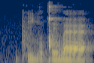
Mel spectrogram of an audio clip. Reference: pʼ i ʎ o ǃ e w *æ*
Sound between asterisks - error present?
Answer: no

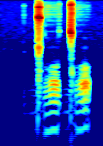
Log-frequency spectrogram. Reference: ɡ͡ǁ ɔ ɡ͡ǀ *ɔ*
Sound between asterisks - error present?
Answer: no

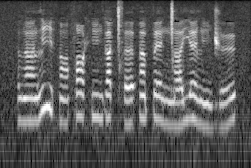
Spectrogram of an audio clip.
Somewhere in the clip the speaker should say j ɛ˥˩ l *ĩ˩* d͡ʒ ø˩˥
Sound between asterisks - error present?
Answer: no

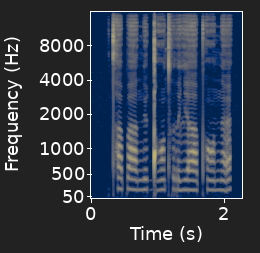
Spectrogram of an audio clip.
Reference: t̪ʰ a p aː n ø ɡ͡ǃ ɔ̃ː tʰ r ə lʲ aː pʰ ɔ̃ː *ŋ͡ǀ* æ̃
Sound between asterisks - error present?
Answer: yes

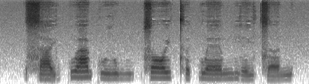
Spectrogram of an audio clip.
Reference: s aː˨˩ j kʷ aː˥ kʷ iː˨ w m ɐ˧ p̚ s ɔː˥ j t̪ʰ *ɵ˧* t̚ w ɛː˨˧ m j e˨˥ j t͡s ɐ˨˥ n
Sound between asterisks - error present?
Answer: yes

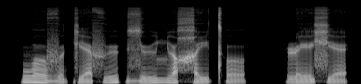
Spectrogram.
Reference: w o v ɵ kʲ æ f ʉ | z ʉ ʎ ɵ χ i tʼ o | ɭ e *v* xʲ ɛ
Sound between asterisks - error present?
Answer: yes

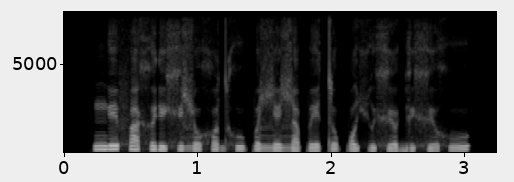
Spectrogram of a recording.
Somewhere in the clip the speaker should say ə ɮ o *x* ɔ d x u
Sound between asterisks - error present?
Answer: no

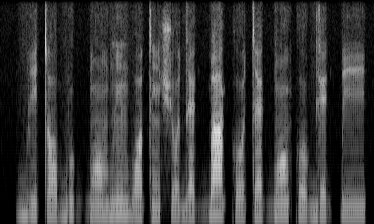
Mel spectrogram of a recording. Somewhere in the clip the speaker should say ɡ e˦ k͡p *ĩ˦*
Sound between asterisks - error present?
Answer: yes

